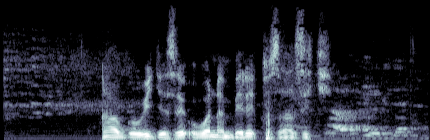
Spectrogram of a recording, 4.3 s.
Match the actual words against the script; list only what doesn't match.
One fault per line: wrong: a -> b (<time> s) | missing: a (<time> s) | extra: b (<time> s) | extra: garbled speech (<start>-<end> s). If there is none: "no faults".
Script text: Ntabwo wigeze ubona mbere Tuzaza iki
no faults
